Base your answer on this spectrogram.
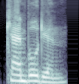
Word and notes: Cambodian: Indian

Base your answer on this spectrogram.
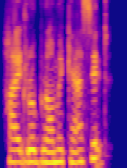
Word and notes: hydrobromic acid: Indian

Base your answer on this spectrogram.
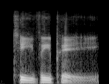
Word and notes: TVP: British English

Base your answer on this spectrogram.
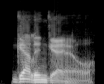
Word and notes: galingale: British English

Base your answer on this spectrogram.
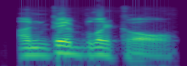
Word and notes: unbiblical: American English

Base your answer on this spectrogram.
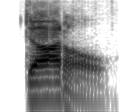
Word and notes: dawdle: American English

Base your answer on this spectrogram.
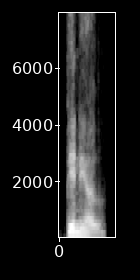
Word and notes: pineal: Indian

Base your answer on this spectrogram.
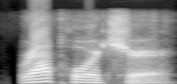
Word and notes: Rapporteur: American English

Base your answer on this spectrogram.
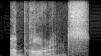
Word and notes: abhorrence: British English

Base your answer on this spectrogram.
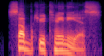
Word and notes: subcutaneous: American English

